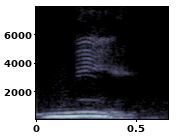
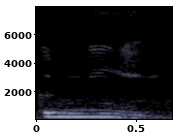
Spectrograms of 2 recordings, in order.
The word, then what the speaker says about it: knee: So knee, you don't say knee, you say knee. K is silent.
